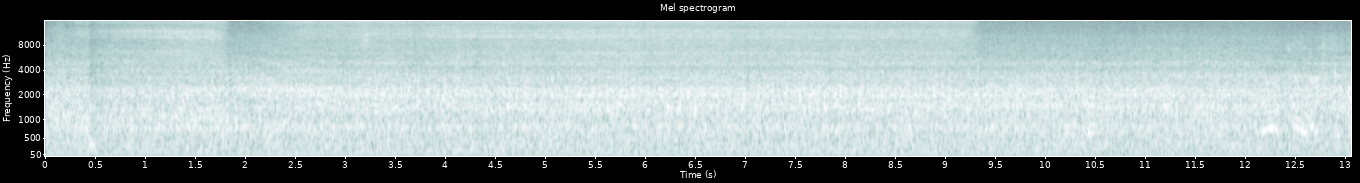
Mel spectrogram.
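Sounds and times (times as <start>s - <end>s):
truck engine idling: 0.0s - 13.0s.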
